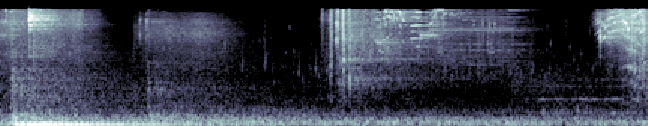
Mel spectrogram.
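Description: A locker door swishes open with a soft mechanical whoosh.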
